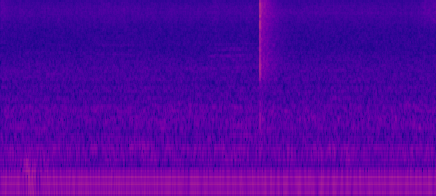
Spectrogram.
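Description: A steady low hum with a single sharp click about two and a half seconds in.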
